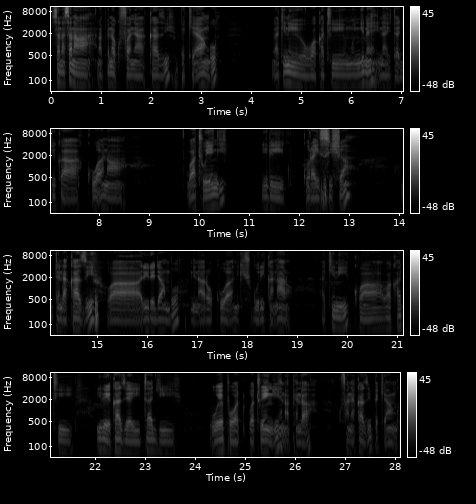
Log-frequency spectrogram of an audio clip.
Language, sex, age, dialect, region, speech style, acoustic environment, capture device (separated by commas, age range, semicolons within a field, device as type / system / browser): Swahili, male, 25-34, Kenya - Nairobi Sheng-influenced, Kenya, focused, silence, mobile / Linux / Chrome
